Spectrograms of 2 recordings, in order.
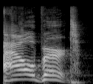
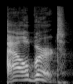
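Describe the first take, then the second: First: Urgent call. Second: Loud, much higher call across the clinic. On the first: Vet calls again. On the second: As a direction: call for help from the front desk. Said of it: "he called to the man". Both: A narrator's reading.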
